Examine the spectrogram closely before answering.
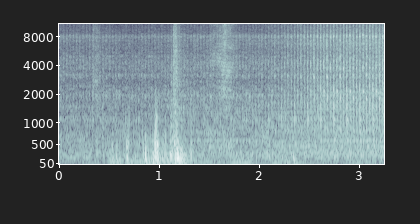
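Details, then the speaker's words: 1.9 diesel at about 67,000 on the clock, first start: cranks, catches first time and settles into an even, quick diesel idle rattle with no odd knock; healthy idle though dash warning lights are on. "Started first time, guys. Absolutely first time. And that sounds amazing."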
